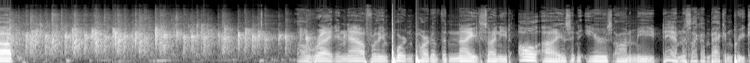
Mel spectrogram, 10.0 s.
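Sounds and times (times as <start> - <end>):
speech: 0.0 - 0.4, 4.0 - 9.9
audience applause: 0.0 - 4.7.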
